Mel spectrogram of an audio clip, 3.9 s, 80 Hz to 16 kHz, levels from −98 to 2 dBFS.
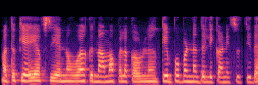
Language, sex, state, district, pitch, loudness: Kannada, female, Karnataka, Bangalore, 215 Hz, -16 LUFS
